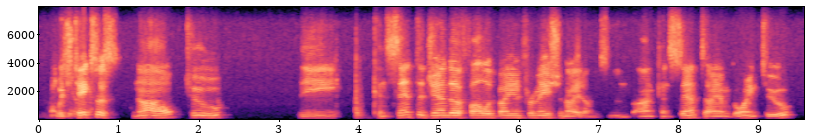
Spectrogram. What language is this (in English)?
English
